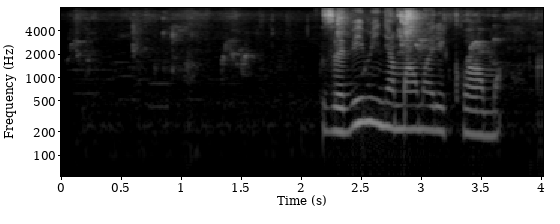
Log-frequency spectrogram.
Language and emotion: Russian, neutral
